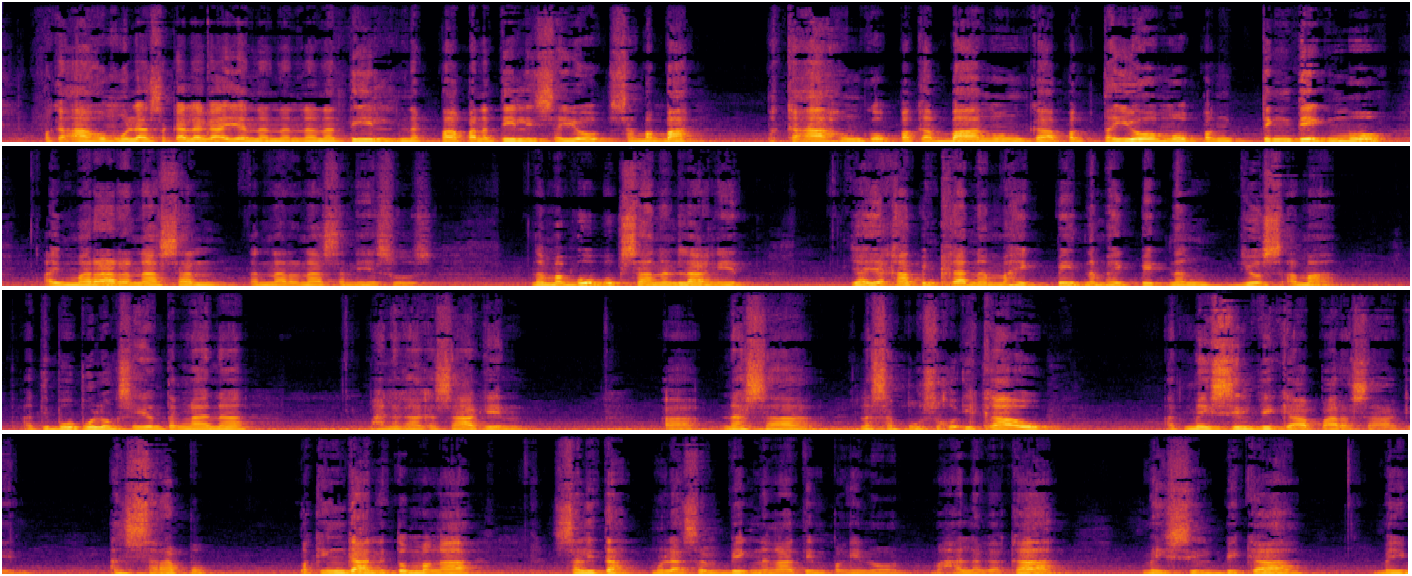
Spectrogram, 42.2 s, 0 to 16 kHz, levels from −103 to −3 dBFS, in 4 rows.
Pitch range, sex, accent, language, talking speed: 120-150 Hz, male, native, Filipino, 120 wpm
